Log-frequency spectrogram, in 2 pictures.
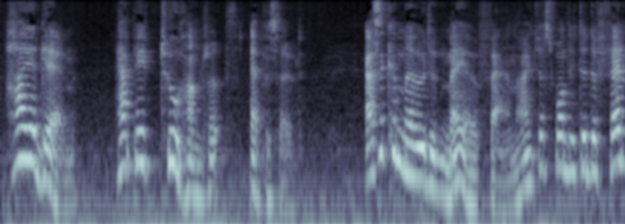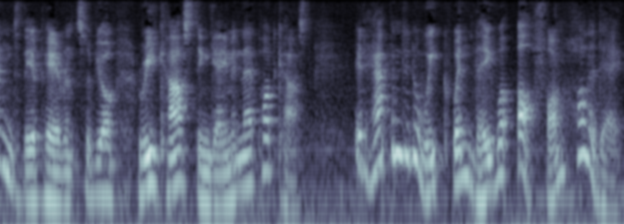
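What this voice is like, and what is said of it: Pious vicar character voice. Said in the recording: “like a really Jobsworth vicar ... Not a Welsh, a really pious vicar. ... A really pious vicar.”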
